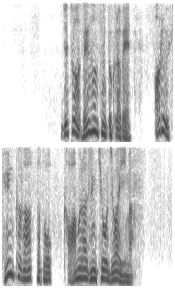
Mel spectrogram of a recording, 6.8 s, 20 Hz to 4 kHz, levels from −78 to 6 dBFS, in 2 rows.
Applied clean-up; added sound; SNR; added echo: neural mask model Resemble Enhance denoiser.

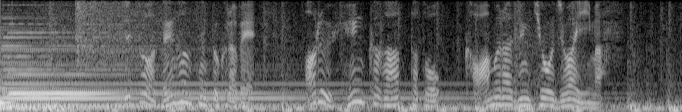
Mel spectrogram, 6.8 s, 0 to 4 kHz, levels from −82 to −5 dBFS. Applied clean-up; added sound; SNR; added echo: none; Guitar; -2 dB; none.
